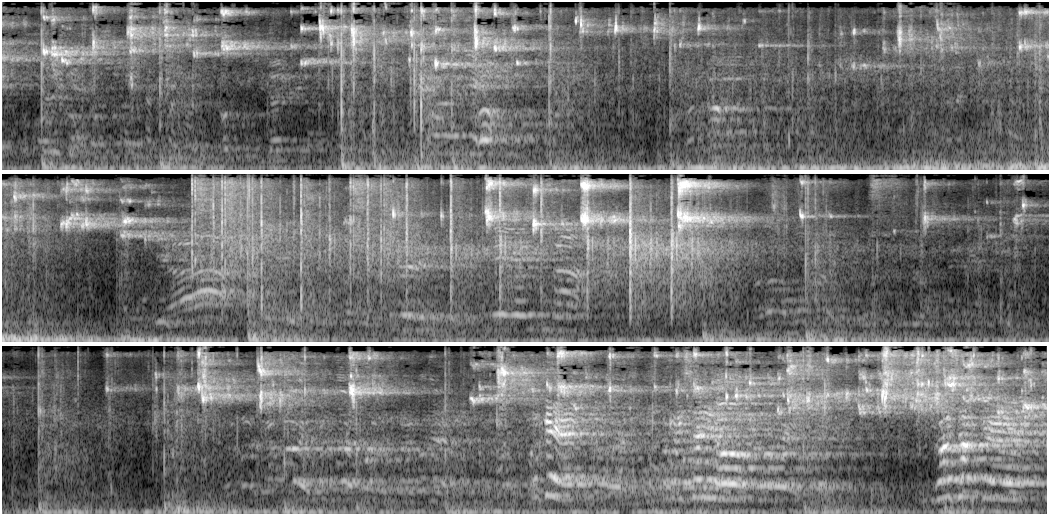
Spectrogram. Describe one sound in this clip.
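A basketball bounces on a hardwood court in a large echoing gym.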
